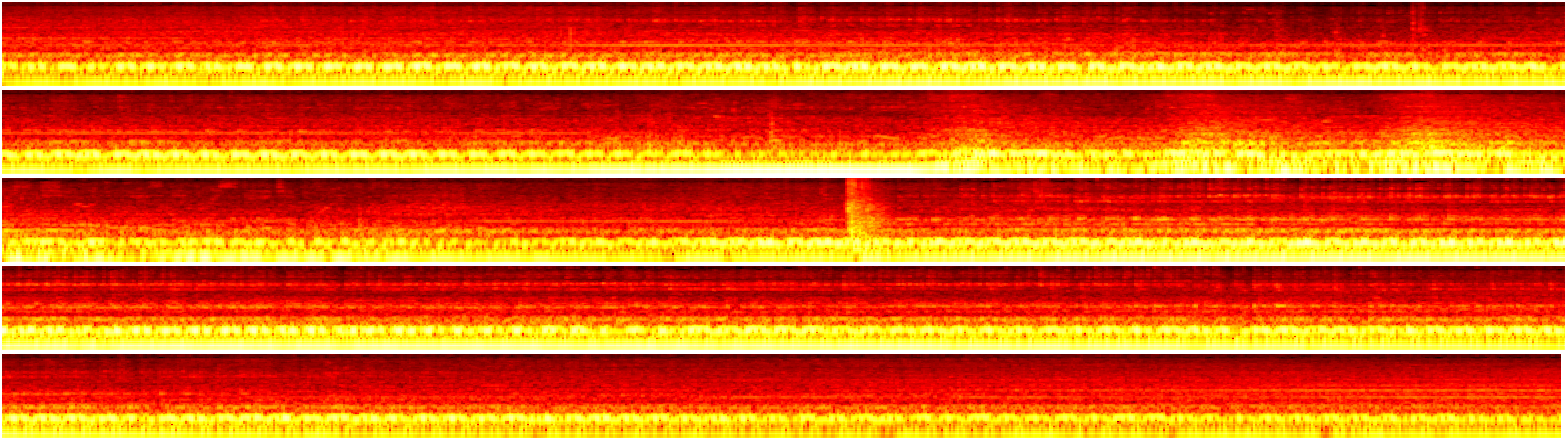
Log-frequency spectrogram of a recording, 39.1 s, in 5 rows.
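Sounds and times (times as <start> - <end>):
car engine idling: 0.0 - 39.0
sharp knock: 19.8 - 20.2.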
